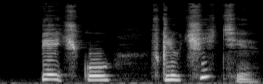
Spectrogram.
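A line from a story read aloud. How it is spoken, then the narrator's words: Timid request. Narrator (Russian): робко попросил Сережка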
